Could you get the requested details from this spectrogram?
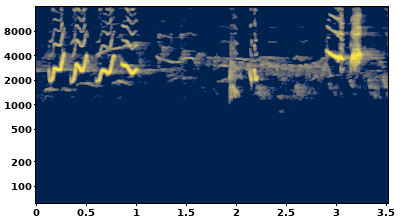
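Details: Oriental magpie-robin encouraged to sing: four quick rising whistled notes in a row, a quiet gap, then a few sharp chips and a final loud sweeping whistle.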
